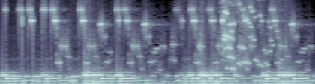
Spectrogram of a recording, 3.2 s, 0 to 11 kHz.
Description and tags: firstly i've created a few selfmade patcheswith a couple of free virtual analog vsti (synth1 and crystal, mostly)to produce some classic analog computing sounds then i processed all with some cool digital fx (like cyclotron, heizenbox, transverb, etc.)the result is a sort of "clash" between analog and digital computing sounds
